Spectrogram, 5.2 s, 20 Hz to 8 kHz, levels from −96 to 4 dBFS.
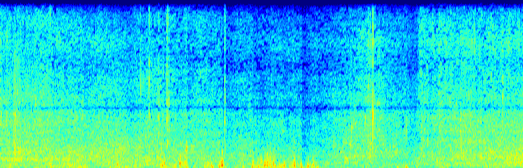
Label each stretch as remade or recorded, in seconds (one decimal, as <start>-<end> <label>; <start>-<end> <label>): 0.0-3.1 recorded; 3.1-3.9 remade; 3.9-5.2 recorded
